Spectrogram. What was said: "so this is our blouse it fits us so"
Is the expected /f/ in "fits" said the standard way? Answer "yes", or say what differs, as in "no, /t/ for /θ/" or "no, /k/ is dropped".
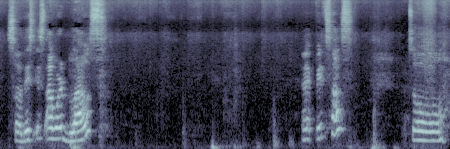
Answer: no, /p/ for /f/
